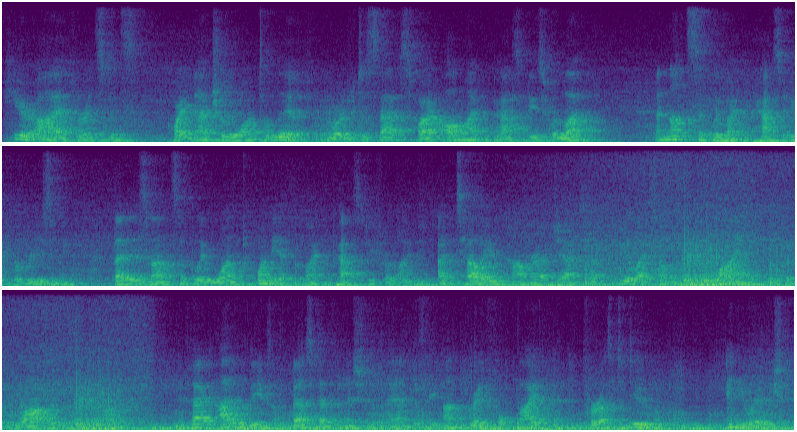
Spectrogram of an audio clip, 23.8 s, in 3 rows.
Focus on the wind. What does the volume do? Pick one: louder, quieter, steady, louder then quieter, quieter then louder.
louder.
